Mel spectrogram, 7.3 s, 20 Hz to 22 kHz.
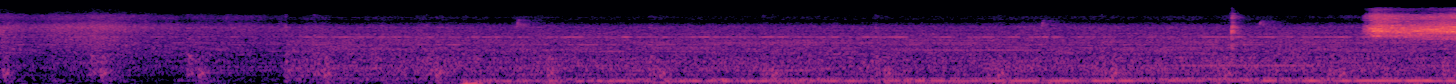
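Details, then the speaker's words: Newly installed Webasto Air Top 2000 STC gasoline heater in a ProMaster van, second start attempt; soft even ticking about twice a second over steady fan hum as the dosing pump feeds fuel, still cold air, green light, then warm air follows. "Still currently just cold air. Still got a green arrow currently. Oh, there's a fuel pump again."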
